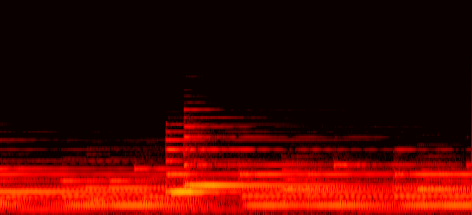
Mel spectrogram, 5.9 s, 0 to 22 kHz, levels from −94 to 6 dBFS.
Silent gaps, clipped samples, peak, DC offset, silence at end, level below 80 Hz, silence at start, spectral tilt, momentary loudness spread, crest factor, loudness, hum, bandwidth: none; under 0.1%; -28 dBFS; under 0.1%; 0 s; -68 dBFS; 0 s; -9 dB/octave; 11 LU; 16 dB; -44 LUFS; none; 3.8 kHz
